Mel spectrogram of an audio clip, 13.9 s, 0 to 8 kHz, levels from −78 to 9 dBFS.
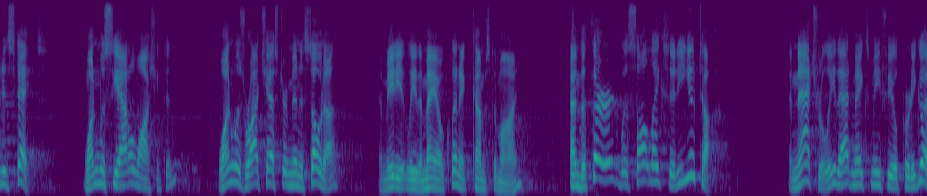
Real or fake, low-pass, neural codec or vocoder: real; 7.2 kHz; none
